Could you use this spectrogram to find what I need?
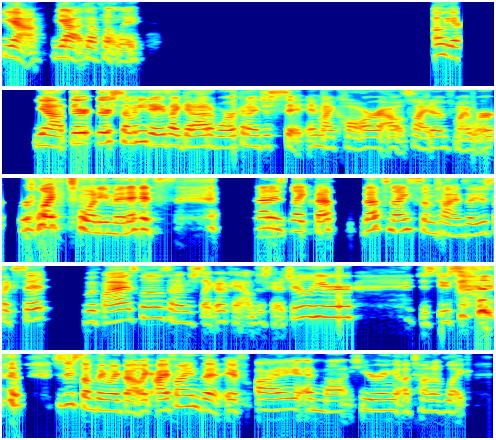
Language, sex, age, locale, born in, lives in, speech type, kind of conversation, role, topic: English, female, 20-24, en-US, United States, United States, conversation, advice, user, How can I manage daily responsibilities without feeling constantly stressed?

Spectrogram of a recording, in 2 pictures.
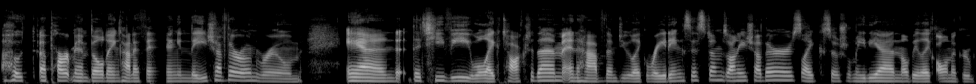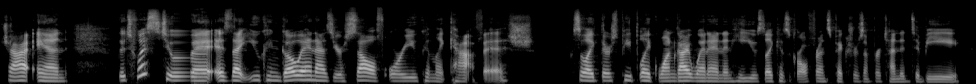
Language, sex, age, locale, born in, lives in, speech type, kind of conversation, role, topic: English, female, 25-29, en-US, United States, United States, conversation, unstructured, none, What reality TV moments can’t you stop talking about, and why?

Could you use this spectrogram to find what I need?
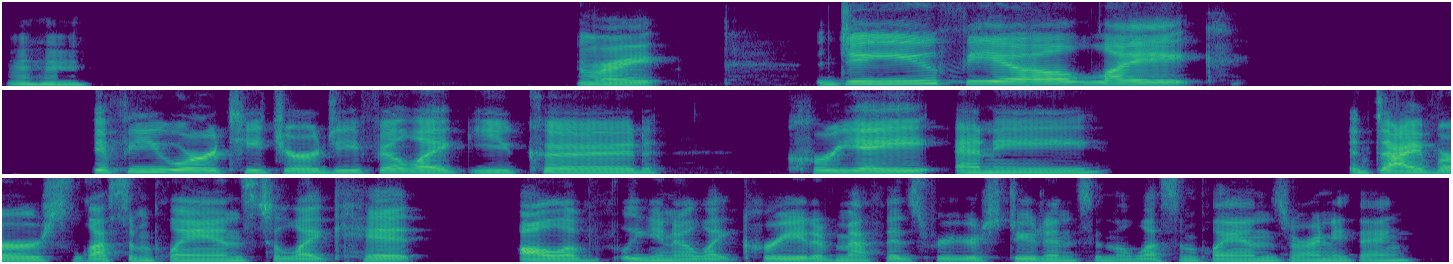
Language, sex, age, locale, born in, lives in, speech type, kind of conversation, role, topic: English, female, 45-49, en-US, United States, United States, conversation, podcast, host, How does encouraging creativity shape students’ learning and growth?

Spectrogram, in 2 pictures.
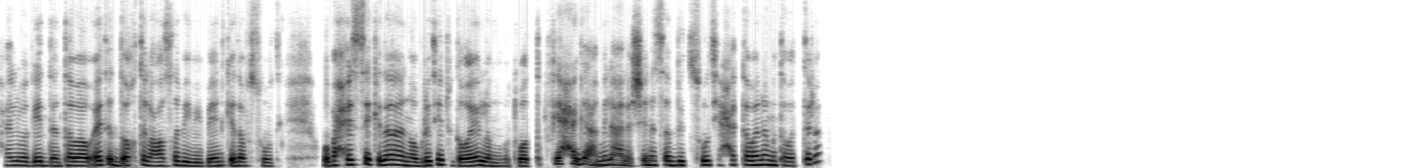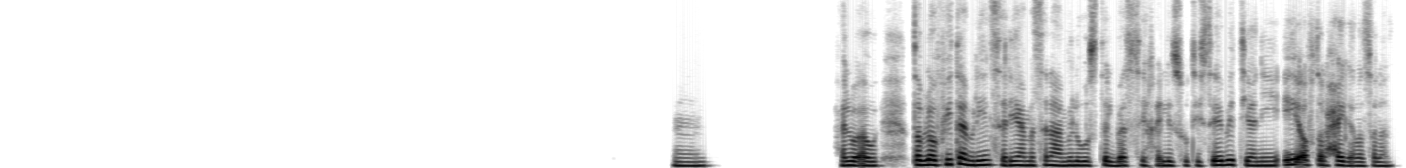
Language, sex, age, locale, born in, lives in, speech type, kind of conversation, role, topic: Arabic, female, 20-24, ar-EG, Egypt, Egypt, read, expert-assistant, asker, إزاي أقدر أتعامل مع الضغط العصبي والتوتر اللي بيحصل قبل وأثناء البث المباشر؟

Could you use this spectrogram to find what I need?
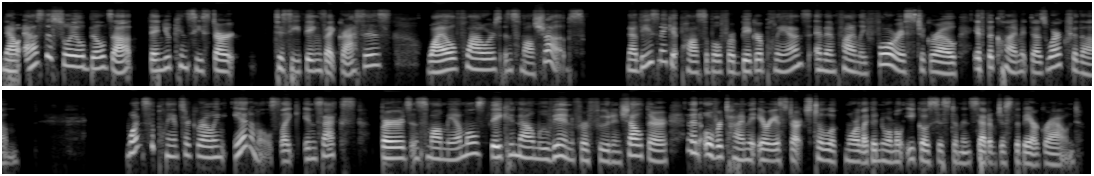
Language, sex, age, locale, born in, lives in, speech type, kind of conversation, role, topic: English, female, 55-59, en-US, United States, United States, read, expert-assistant, expert, How do glaciers shape the land as they move?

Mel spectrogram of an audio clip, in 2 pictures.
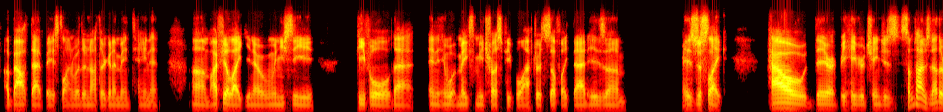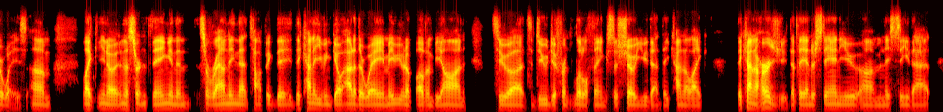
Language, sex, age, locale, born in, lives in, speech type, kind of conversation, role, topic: English, male, 18-19, en-US, United States, United States, conversation, unstructured, none, How do you repair your relationship after conflict and move from hurt to harmony together?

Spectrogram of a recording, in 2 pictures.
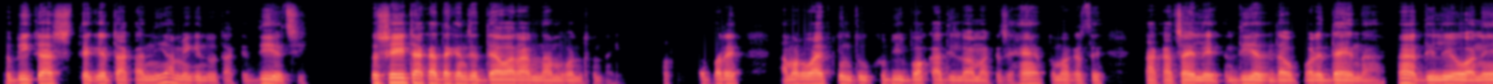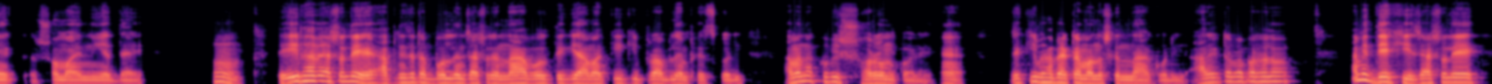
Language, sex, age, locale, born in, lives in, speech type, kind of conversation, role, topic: Bengali, male, 30-34, bn-BD, Bangladesh, Bangladesh, conversation, advice, user, আপনি কেন প্রায় সব অনুরোধে না বলতে পারেন না?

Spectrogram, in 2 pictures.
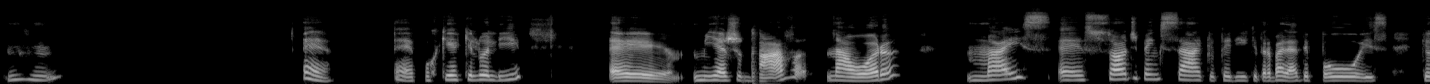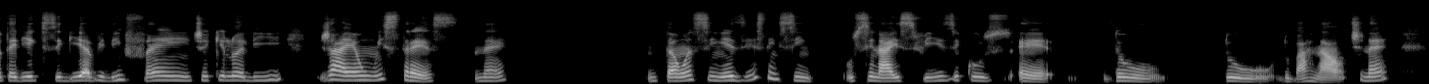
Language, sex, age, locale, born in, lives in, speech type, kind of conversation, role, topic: Portuguese, female, 55-59, pt-BR, Brazil, United States, conversation, podcast, guest, Qual é um sinal claro de que você está entrando em burnout?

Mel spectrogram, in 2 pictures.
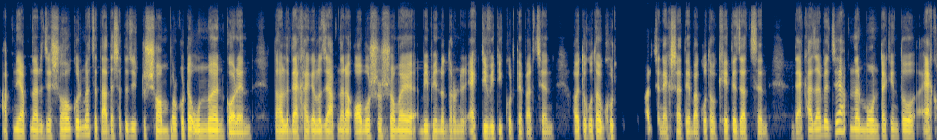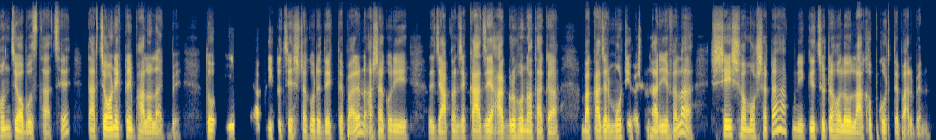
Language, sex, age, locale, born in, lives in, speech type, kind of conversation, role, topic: Bengali, male, 20-24, bn-BD, Bangladesh, Bangladesh, conversation, advice, advisor, অনুপ্রেরণা না থাকায় কীভাবে পুরোনো অসম্পূর্ণ কাজগুলো শেষ করতে পারি?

